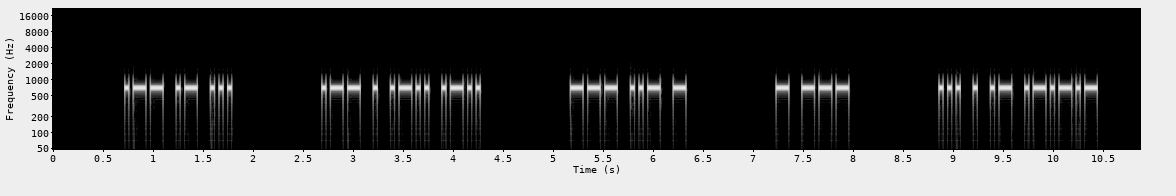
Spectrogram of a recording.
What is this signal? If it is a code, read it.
Morse code, heard as a keyed tone, about 28 wpm, 700 Hz. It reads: WAS WELL OUT TO SEA.
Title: 3x Word-Spacing - Sentences from Top 400 Words - 28wpm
